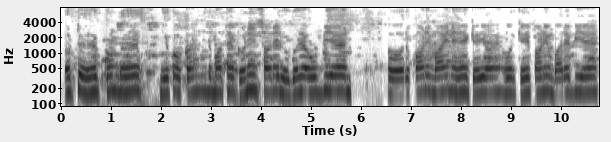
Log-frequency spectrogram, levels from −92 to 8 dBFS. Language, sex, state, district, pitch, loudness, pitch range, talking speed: Marwari, male, Rajasthan, Nagaur, 170 Hz, -16 LUFS, 165-175 Hz, 115 wpm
